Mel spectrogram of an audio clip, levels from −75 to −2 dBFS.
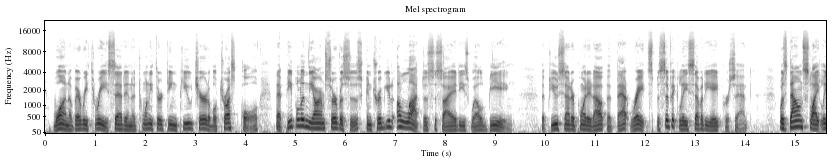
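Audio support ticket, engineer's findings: No faults found on listening to this speech recording. No working path to report on, and no action needed on the audio side.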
